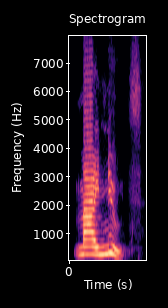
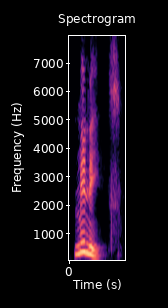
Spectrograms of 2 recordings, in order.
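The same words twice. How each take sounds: First: It is said as the adjective meaning very small. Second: It is said as the noun for sixty seconds. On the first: Something very small. "as an adjective is pronounced as minute" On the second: A short span of time. "which is a noun as a part of speech"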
